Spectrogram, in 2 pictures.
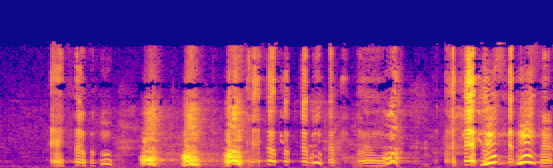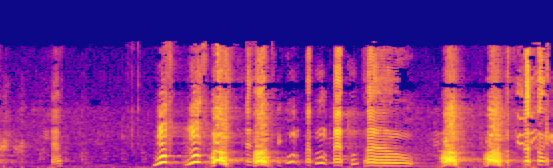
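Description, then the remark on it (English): Camp dogs bark and yip in a video, quick clusters of sharp, high-pitched calls, loud, with short pauses between bursts and some whiny, rising notes mixed in. “This is her laughing at the camp dogs.”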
